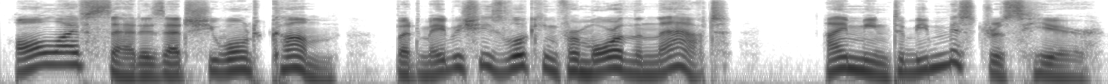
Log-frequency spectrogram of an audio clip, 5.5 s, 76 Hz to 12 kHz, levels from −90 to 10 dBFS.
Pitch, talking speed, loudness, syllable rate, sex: 160 Hz, 225 wpm, -17 LUFS, 5.8 syllables/s, male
